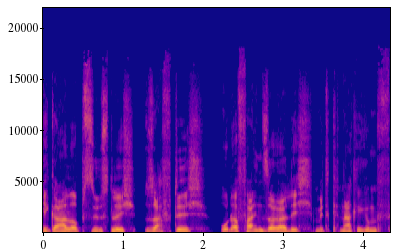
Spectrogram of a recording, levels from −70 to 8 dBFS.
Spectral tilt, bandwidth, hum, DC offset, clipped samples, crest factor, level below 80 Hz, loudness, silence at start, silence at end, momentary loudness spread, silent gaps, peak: -5.5 dB/octave; 18 kHz; none; under 0.1%; under 0.1%; 14 dB; -46 dBFS; -18 LUFS; 0 s; 0 s; 9 LU; none; -4 dBFS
